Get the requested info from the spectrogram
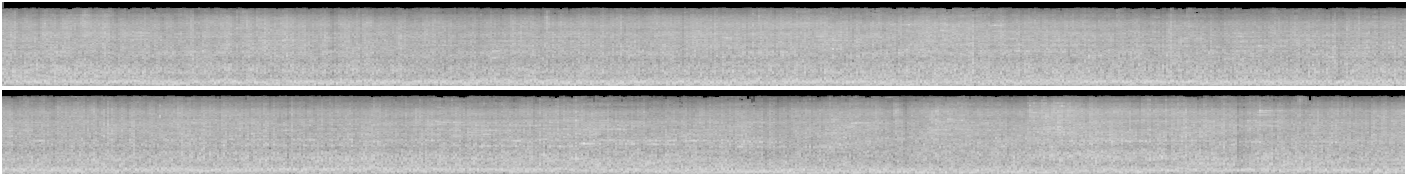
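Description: Mixed freight cars (tank cars, flatcars, boxcars, covered hoppers) of a manifest freight train rolling past close by: a loud, steady rumble of steel wheels on the rails that holds even throughout.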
